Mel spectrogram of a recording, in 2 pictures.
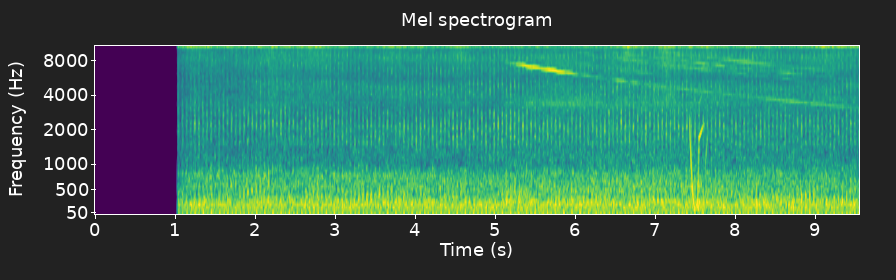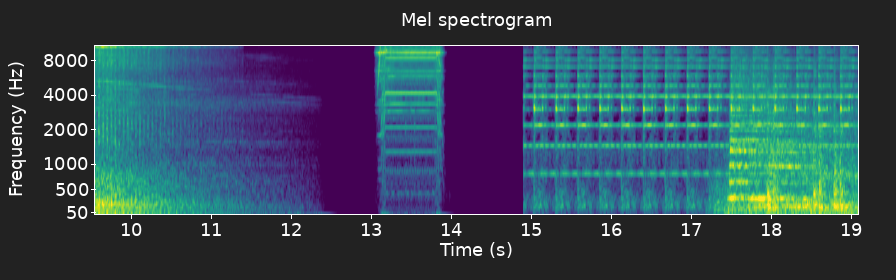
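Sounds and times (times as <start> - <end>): high whine falling in pitch: 7.3 - 9.4
rhythmic clatter: 16.4 - 19.0
train rumble: 17.4 - 19.0.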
